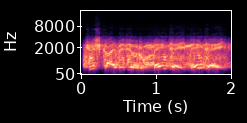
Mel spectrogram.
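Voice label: Turkish damaged engine, mood low, speech; War Thunder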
